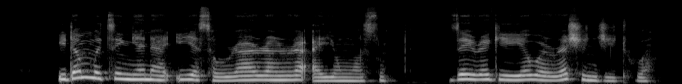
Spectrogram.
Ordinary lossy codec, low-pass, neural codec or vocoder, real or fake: Opus, 24 kbps; 14.4 kHz; none; real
